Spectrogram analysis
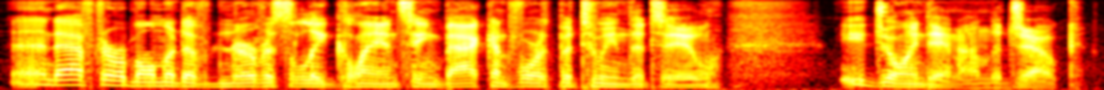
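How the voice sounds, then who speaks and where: Expressive male story narrator. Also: lowish voice, normal speed, dry recording, studio quality. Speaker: fan fiction narrator.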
